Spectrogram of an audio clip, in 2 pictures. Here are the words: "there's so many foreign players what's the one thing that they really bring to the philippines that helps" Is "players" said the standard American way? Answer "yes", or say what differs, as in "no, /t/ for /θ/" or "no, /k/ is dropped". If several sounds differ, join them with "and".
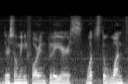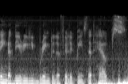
no, /s/ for /z/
